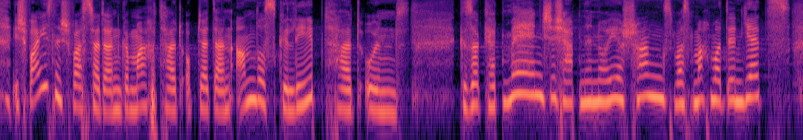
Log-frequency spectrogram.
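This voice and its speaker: A woman speaks at a moderate pace and a high pitch, with lively intonation. Her loudness stays very even, and the sound is dry and close with no echo. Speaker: preacher. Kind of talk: sermon, addressing a congregation in a warm, conversational way. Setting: church. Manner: conversational, informal, relaxed; earnest and encouraging, with a closing blessing.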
